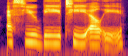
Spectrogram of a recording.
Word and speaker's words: subtle: The B is completely silent. The mistake is pronouncing it. S U B TL. Subtle, right? The correct pronunciation is just est like subtle.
